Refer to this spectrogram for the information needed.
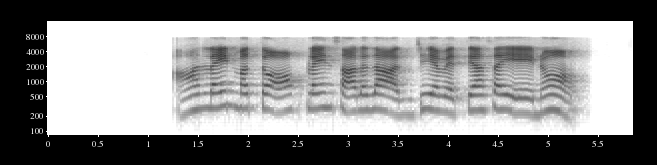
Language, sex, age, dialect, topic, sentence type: Kannada, female, 60-100, Central, banking, question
